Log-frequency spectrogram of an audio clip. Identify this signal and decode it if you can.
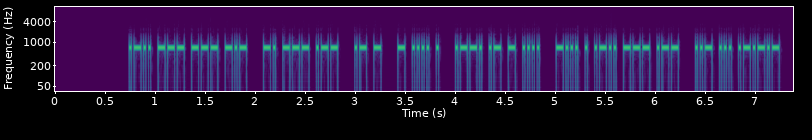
Morse code, heard as a keyed tone, about 50 wpm, 700 Hz. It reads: LOOK NOW AT THE PATH BELOW US.
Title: Sentences from Top 1400 Words 50wpm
